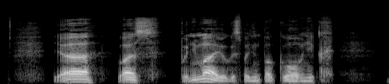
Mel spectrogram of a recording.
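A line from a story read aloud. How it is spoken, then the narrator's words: Dejected voice. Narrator (Russian): говорил он упавшим голосом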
